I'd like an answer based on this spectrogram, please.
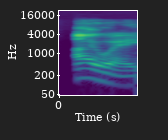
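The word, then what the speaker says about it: Aiwei: meet the character uh is it i way is that how you say it ai way yeah yeah i weigh voiced by the great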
